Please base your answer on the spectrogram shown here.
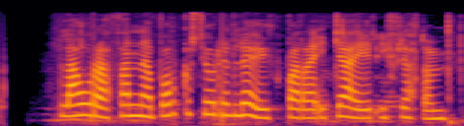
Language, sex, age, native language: Icelandic, female, 13, Icelandic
